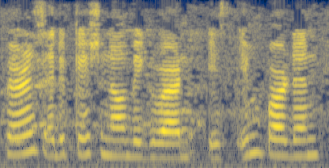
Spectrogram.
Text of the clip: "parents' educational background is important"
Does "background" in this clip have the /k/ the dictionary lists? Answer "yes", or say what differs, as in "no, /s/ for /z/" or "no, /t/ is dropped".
no, /k/ is dropped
